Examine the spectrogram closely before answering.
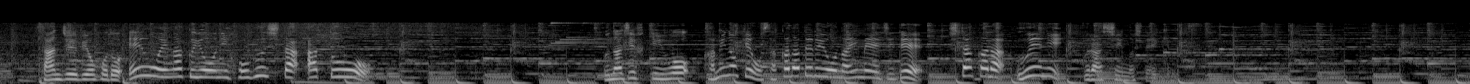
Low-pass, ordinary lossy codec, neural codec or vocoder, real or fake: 7.2 kHz; none; none; real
